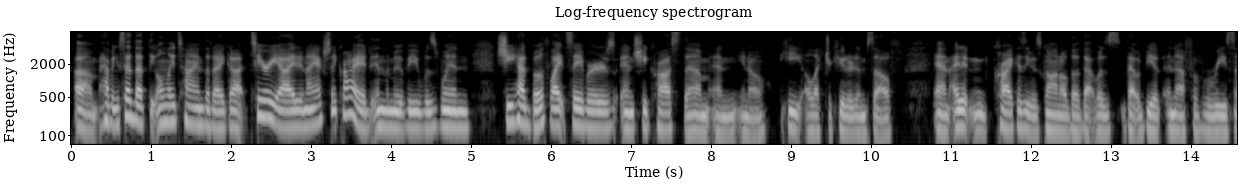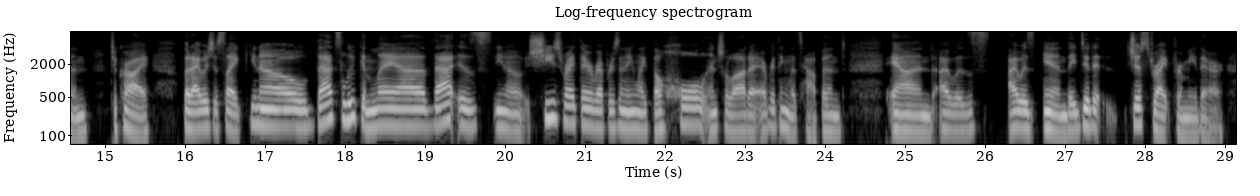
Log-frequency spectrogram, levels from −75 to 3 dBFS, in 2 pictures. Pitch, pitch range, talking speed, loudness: 140 Hz, 120-155 Hz, 195 wpm, -24 LUFS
